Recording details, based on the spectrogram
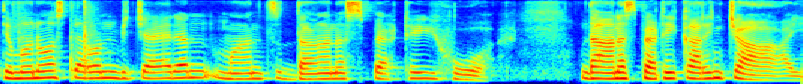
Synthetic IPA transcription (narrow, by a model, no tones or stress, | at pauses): t̪emɐnoɐstʲjaʋɐnbit͡ɕajɾʲjanmant͡sd̪aːnɐspʲaʈʰejho | d̪aːnɐspʲaʈʰəjkaɾint͡ɕaj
